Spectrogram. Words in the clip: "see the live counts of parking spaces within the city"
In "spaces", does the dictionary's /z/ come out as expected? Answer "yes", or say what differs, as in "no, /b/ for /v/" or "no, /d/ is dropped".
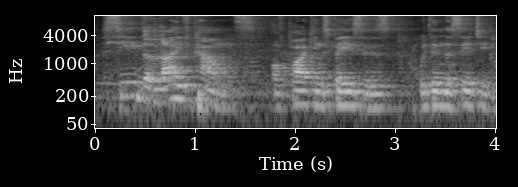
yes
